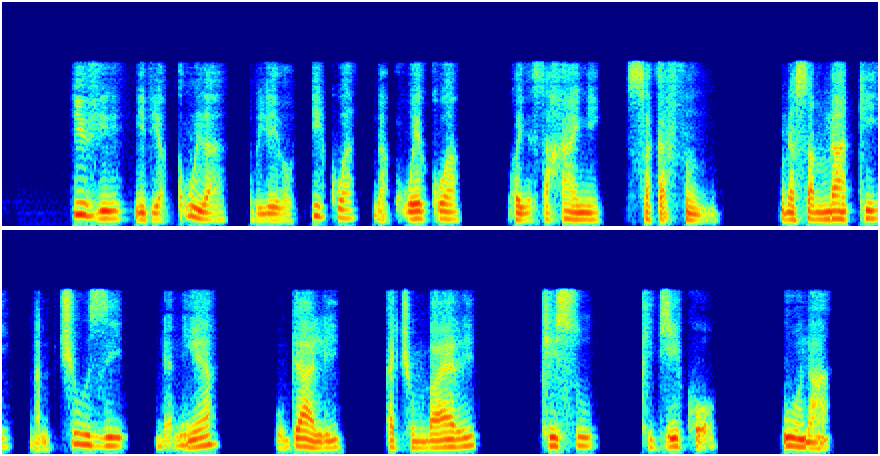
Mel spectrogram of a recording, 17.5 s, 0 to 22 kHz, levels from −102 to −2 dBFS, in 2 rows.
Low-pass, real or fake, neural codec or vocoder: 7.2 kHz; fake; codec, 16 kHz, 0.5 kbps, FunCodec, trained on Chinese and English, 25 frames a second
